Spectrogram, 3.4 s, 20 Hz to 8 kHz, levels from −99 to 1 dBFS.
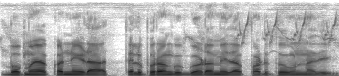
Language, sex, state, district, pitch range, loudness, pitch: Telugu, male, Telangana, Mahabubabad, 95-105 Hz, -17 LUFS, 100 Hz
